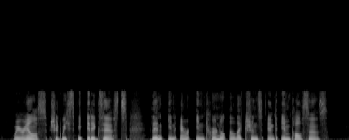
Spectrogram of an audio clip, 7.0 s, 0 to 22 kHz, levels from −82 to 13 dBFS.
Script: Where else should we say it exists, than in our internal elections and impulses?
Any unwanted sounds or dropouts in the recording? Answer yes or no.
yes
